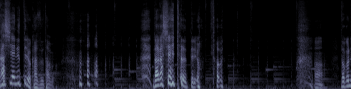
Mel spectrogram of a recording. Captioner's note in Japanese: 笑い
